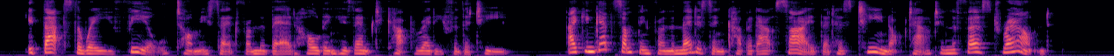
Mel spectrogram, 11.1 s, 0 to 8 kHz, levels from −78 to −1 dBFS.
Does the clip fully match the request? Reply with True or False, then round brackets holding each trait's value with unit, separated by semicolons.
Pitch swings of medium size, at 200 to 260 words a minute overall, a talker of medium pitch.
False (6.6 semitones; 205 wpm; 160 Hz)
